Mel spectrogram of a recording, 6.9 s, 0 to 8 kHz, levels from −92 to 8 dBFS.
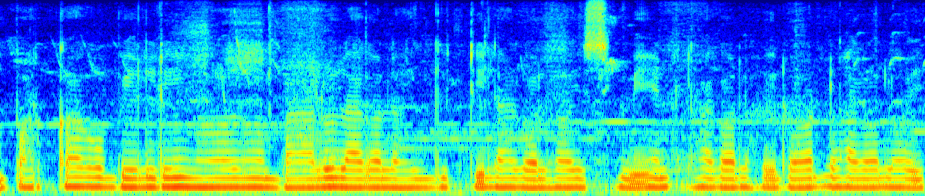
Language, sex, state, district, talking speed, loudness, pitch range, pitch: Maithili, male, Bihar, Muzaffarpur, 155 wpm, -14 LUFS, 135-140 Hz, 135 Hz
